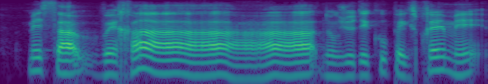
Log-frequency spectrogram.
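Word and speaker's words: מצוך: Anochi, Mesavvecha, il est aussi Millera. Mesavvecha, donc je découpe exprès, mais Mesavvecha, c'est tout dans la continuité.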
